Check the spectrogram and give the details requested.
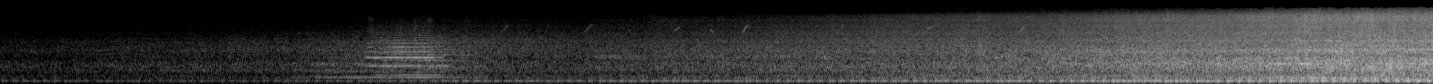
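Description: A diesel-electric locomotive hauling a passenger train sounds one short horn blast about four seconds in. Its engine and wheel noise then grow steadily louder as it approaches at speed.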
